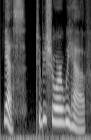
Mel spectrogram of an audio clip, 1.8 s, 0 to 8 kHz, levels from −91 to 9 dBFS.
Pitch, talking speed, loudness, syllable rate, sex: 235 Hz, 195 wpm, -17 LUFS, 3.9 syllables/s, female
